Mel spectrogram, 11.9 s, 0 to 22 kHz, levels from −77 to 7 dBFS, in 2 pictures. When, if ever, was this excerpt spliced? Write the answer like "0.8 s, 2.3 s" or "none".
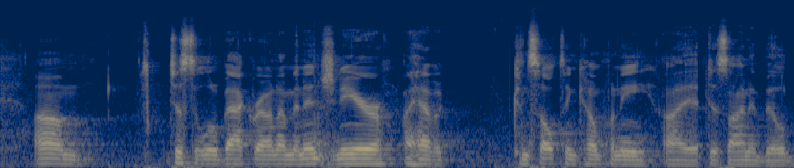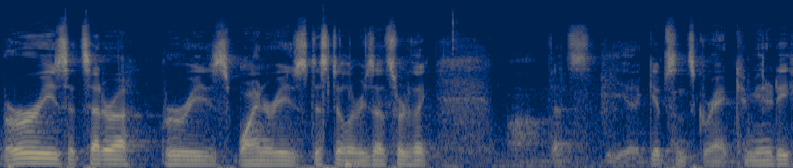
5.2 s, 9.6 s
